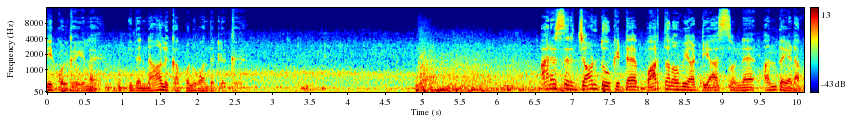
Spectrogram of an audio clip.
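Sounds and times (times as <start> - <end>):
speech: 0.0 - 2.8, 6.6 - 10.0
heavy rain: 0.0 - 10.0
loud thunderclap rumbling over the downpour: 4.8 - 10.0.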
